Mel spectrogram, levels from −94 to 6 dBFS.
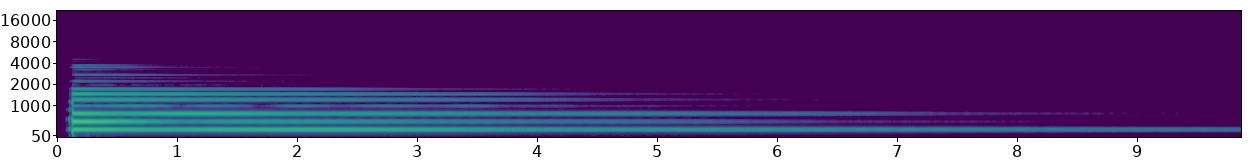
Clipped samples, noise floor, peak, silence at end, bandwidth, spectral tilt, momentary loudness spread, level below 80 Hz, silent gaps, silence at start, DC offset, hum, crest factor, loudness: under 0.1%; -59 dBFS; -12 dBFS; 0.85 s; 4 kHz; -4 dB/octave; 24 LU; -76 dBFS; none; 0.1 s; under 0.1%; none; 20 dB; -32 LUFS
